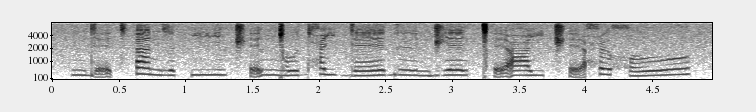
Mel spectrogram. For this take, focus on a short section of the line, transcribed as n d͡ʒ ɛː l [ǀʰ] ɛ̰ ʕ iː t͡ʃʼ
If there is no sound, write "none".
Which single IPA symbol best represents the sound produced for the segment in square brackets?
ǀʰ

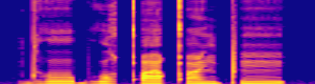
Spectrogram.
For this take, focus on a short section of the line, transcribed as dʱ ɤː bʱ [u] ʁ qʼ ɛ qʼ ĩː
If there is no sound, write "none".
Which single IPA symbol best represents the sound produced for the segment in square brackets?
u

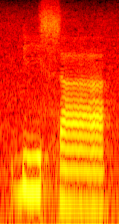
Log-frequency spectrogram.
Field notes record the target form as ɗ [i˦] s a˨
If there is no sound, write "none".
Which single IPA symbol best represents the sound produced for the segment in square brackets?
i˦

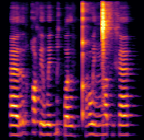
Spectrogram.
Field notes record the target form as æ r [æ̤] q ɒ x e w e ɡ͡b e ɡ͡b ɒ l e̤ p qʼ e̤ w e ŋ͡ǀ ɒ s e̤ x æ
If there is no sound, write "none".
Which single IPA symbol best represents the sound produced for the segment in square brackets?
æ̤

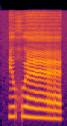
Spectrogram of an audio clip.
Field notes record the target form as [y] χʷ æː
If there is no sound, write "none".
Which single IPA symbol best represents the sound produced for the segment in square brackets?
e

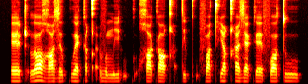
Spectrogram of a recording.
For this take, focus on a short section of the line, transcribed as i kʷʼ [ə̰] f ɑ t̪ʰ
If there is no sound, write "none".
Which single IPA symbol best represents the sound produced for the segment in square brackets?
ə̰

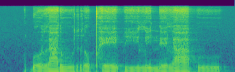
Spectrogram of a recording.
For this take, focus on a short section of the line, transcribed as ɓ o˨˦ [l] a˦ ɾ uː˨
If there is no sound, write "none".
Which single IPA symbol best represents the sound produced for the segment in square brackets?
l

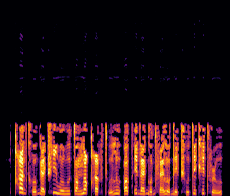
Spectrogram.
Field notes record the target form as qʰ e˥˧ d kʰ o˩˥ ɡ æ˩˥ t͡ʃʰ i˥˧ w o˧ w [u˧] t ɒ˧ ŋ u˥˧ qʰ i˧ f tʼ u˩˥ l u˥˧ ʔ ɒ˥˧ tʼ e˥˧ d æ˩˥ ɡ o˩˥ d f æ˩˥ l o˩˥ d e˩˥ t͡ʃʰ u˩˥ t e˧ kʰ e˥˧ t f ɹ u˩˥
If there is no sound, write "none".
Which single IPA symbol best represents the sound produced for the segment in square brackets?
u˧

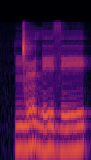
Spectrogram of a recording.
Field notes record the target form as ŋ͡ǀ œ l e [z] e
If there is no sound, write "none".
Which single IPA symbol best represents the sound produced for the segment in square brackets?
z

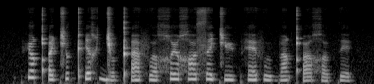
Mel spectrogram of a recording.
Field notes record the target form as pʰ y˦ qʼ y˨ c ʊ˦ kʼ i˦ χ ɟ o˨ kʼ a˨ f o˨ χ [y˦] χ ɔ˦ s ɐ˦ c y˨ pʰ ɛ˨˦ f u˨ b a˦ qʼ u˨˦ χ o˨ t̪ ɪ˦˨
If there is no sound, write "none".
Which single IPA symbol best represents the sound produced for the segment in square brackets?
y˦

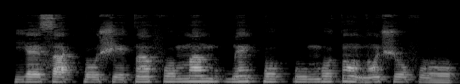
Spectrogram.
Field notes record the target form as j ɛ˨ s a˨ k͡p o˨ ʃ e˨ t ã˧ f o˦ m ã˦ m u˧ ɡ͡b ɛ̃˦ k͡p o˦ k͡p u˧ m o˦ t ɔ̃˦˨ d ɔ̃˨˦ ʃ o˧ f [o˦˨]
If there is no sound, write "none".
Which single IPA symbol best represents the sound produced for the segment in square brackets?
o˨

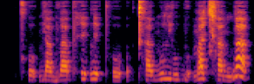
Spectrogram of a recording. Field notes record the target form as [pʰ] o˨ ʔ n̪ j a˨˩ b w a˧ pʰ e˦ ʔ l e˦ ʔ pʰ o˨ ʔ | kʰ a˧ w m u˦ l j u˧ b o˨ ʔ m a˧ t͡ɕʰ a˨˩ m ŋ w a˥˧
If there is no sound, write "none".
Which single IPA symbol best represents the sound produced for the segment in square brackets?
kʰ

